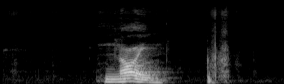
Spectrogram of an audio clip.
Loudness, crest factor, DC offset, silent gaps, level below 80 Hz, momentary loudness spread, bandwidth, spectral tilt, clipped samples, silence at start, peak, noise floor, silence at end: -19 LUFS; 22 dB; under 0.1%; none; -58 dBFS; 22 LU; 15.5 kHz; -8 dB/octave; under 0.1%; 1.05 s; -2 dBFS; -63 dBFS; 0.55 s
